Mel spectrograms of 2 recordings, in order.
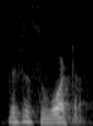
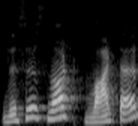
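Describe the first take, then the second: First: Said in the usual way. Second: "water" said oddly, a mispronounced contrast take; wrong way to say water. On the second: Shown as a demonstration. Teacher showing a mispronunciation of "water". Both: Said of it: "If you ask me, "What is this?".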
